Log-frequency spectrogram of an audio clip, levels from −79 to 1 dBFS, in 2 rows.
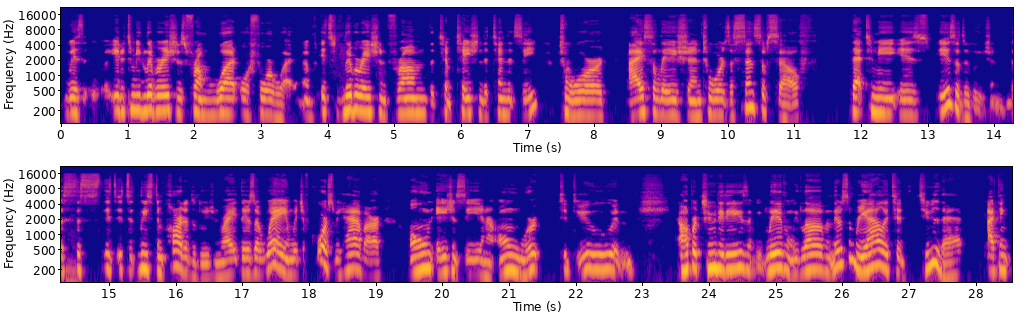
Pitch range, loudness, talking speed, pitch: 170-210 Hz, -18 LUFS, 165 wpm, 185 Hz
